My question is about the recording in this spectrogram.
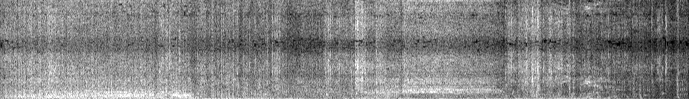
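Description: Vehicle driving at speed on a wet road, heard from inside the cabin: steady tyre and wind noise, loudest in the first two and a half seconds. There are a few short knocks in the middle, and the sound drops off near the end.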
